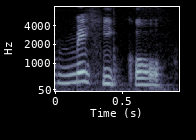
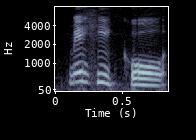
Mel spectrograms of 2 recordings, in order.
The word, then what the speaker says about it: México: 단어를 소리해서 익히시면 되겠어요 그래서 메히코 메히코 이렇게 내가 강세 규칙을 안 상태에서 소리를 내어서 힘을 주어서 연습을 하셔야 발음을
